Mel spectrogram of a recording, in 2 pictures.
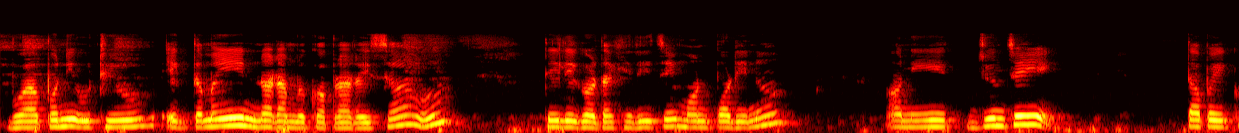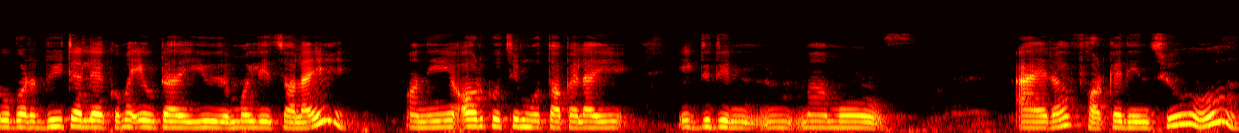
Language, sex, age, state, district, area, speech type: Nepali, female, 30-45, West Bengal, Darjeeling, rural, spontaneous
